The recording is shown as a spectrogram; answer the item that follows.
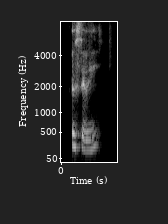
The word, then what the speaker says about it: Usui: How do you pronounce his name? – Usui.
